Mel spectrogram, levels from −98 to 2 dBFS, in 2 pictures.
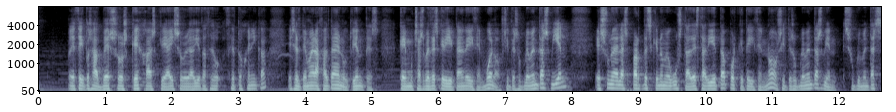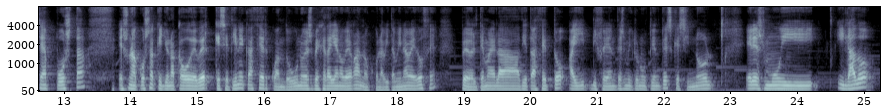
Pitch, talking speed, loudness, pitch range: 110 Hz, 220 wpm, -29 LUFS, 105-120 Hz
